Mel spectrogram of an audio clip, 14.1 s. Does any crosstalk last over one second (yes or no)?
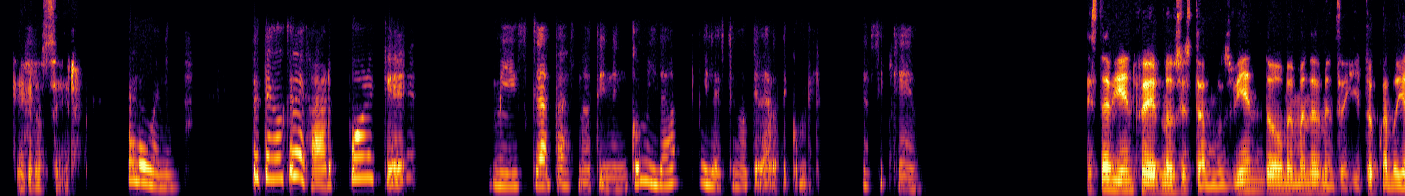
no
